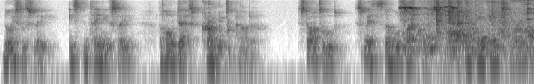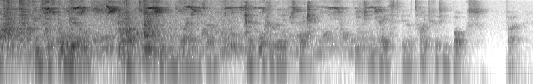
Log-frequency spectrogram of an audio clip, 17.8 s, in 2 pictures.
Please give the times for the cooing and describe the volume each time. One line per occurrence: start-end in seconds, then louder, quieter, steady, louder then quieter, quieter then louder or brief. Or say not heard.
6.6-15.5 quieter.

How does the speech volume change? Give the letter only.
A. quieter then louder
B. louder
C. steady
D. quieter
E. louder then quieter
D.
